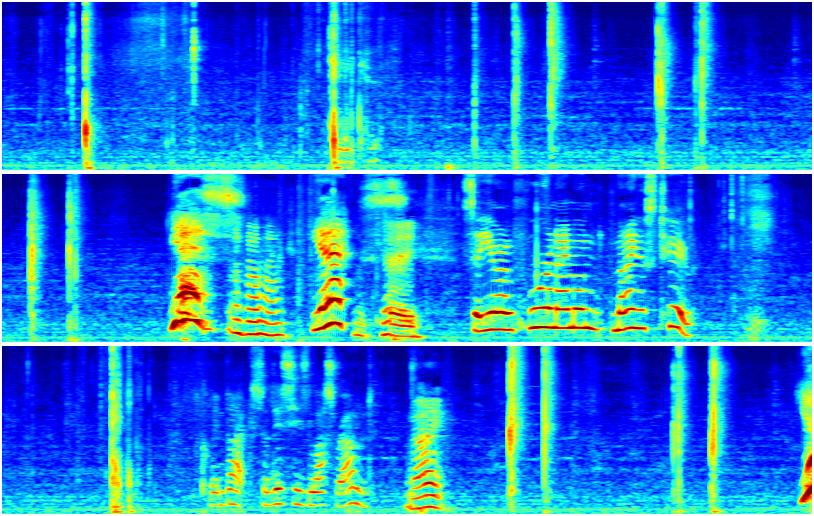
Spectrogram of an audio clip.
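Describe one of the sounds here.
Hands tap and click close by.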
